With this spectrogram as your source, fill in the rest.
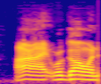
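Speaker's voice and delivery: plain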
